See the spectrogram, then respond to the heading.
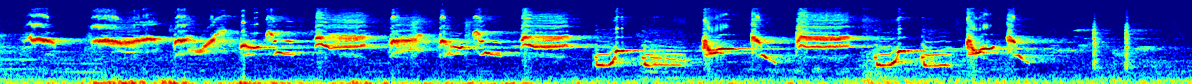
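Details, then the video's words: White-rumped shama, a male provoked to sing by kretekan calls, pours out a dense, fast song of high whistled notes, sharp clicks and downward-slurred phrases, with a low rumble underneath. "Suara KRETEKAN BURUNG MURAI BANGKITKAN EMOSI MURAI JANTAN KELUARKAN ISIAN! MURAI DIAM JADI NYAUT"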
